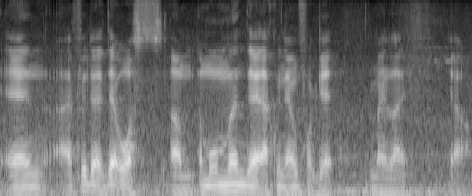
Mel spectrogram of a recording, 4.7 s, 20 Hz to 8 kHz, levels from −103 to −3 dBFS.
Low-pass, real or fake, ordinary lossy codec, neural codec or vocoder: none; real; none; none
